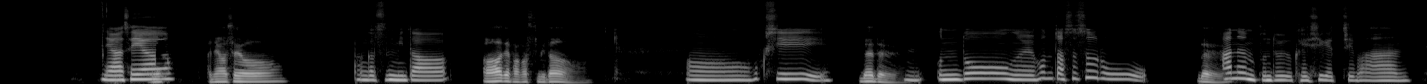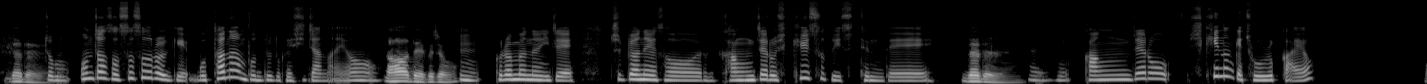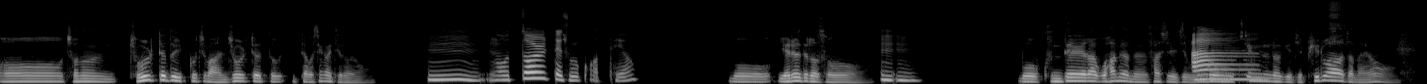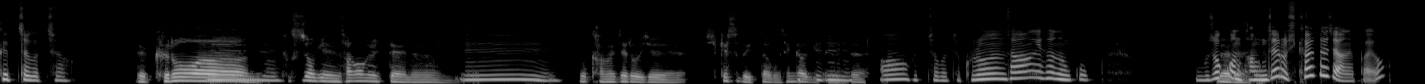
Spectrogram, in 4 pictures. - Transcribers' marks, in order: other background noise
- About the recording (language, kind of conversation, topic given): Korean, unstructured, 운동을 억지로 시키는 것이 옳을까요?
- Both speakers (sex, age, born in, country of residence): female, 30-34, South Korea, South Korea; male, 20-24, South Korea, South Korea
